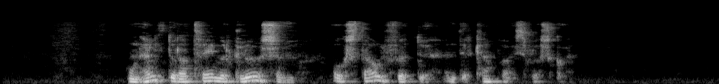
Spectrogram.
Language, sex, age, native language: Icelandic, male, 50-59, Icelandic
